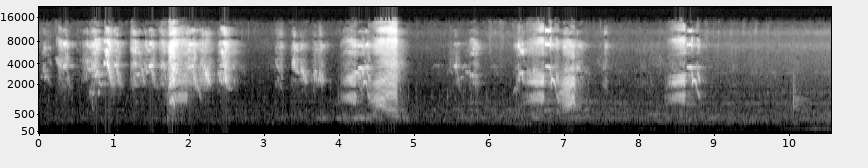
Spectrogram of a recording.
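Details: Angry crow calling: harsh, broadband, squawking caws in five ragged bursts over about ten seconds, some doubled or stuttered, with quiet gaps between them.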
